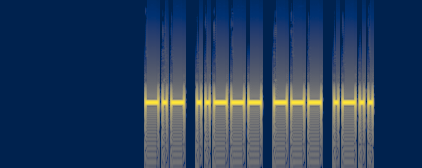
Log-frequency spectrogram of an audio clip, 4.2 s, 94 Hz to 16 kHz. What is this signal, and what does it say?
Morse code, heard as a keyed tone, about 27 wpm, 700 Hz. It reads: K2OL
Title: USA Call Signs - 4 Characters - Repeated 3x - 28wpm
